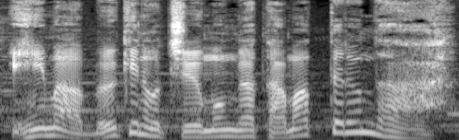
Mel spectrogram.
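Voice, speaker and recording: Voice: mid-range voice, sing-song, fairly quick, faint music behind, lightly acted. A performer playing a busy, polite young apprentice blacksmith boy in an anime game, speaking casually. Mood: apologetic. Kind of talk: Japanese anime game voice acting.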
